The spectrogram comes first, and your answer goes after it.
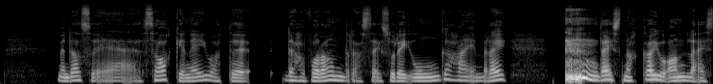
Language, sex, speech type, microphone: Norwegian, female, spontaneous, Shure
